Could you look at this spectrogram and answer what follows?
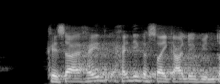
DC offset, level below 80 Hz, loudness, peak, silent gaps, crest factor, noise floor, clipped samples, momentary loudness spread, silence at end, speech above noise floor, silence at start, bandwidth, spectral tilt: under 0.1%; -60 dBFS; -15 LUFS; 0 dBFS; none; 14 dB; -41 dBFS; under 0.1%; 4 LU; 0 s; 26 dB; 0.5 s; 7.2 kHz; -5 dB/octave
